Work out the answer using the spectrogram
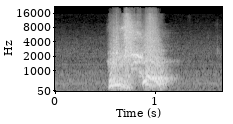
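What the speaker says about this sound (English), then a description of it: "Sneezing." A man sneezes once, close and loud, during a gaming session, with a sharp burst and no talk around it.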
